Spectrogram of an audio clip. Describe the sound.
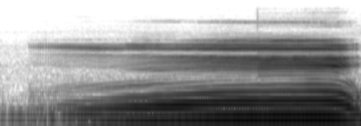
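A person gives a long, loud, drawn-out moo in imitation of a cow, starting with a rising pitch and holding a steady tone for over two seconds before cutting off, with no other voices.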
